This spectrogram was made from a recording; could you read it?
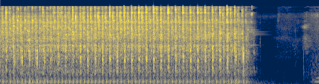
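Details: Leftover chainsaw two-stroke engine without its bar and chain, primed after its carburetor had likely dried out: rapid even buzz for about three seconds, then cuts out; running cleanly after starting.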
